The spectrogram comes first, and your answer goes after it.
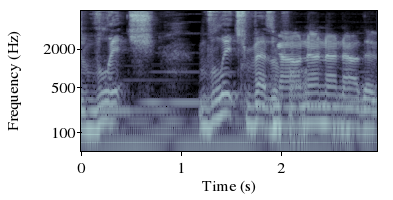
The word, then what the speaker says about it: Vlich: It's a silent V. The correct pronunciation is Vlich.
